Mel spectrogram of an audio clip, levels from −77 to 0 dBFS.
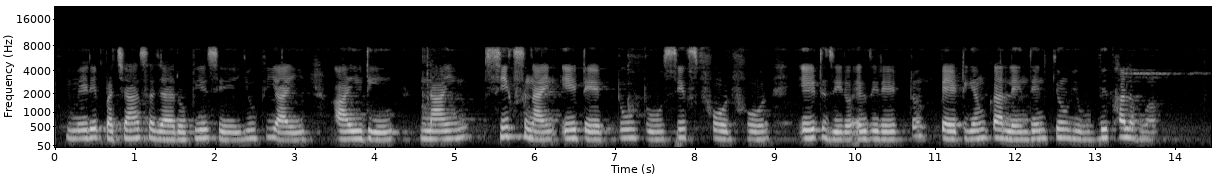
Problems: none marked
